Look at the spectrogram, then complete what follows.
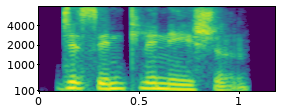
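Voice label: "disinclination", Indian English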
